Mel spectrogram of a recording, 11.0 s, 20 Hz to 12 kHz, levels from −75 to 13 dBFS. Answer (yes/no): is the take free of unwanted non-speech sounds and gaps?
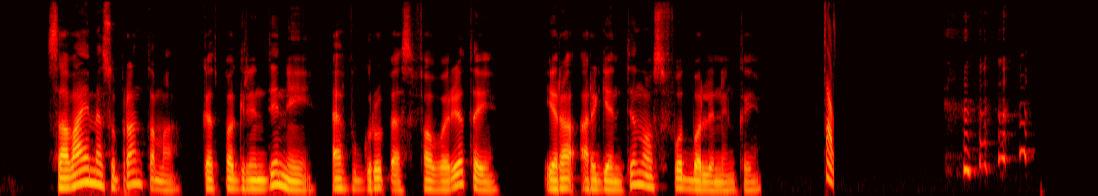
no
